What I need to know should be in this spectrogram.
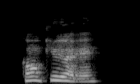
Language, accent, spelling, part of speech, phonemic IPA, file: French, Canada, conclurait, verb, /kɔ̃.kly.ʁɛ/, LL-Q150 (fra)-conclurait.wav
- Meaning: third-person singular conditional of conclure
